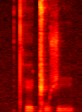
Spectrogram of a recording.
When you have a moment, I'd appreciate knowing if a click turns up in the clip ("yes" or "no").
yes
